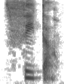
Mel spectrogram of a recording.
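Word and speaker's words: θήτα: the word Heroes feta Theta which we pronounced like the just like the English word think and let me give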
